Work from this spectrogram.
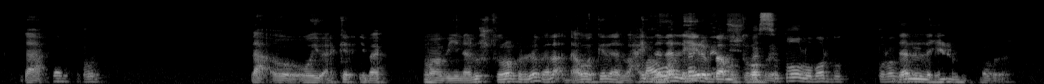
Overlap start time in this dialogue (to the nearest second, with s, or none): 6 s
